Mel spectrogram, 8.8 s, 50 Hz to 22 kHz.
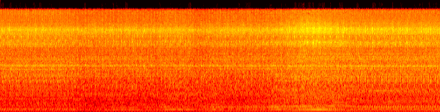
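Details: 2005 Dodge Cummins 5.9 diesel at idle: steady idle with a faint, fairly even tick or knock about three or four per second, loudest when cold and easing a little when fully warm. Cause unknown.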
